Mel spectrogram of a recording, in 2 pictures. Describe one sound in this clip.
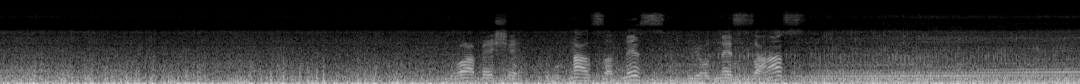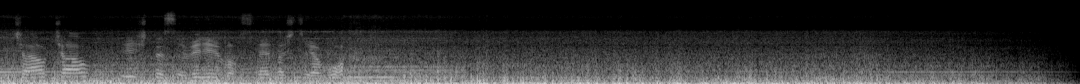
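Wind rushes loudly past the rider.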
